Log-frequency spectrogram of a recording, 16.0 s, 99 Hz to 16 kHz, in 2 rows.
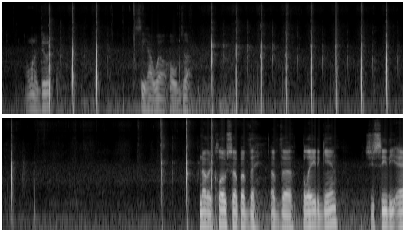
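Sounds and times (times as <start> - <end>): knife batoned into log knocks: 4.2 - 8.5.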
